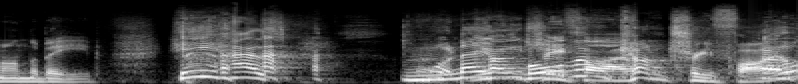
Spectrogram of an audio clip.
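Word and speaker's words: Countryfile: the be he has country file country file please emphasis on the first syllable more than Matt Baker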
